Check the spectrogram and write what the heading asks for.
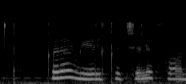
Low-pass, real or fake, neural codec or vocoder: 7.2 kHz; real; none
